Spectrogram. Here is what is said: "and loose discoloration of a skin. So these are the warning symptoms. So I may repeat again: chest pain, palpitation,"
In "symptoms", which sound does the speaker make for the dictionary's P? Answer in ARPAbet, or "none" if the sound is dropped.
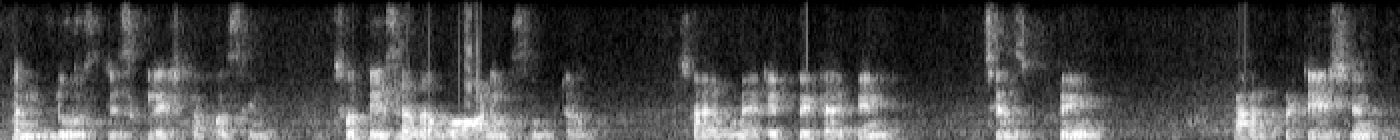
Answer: none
